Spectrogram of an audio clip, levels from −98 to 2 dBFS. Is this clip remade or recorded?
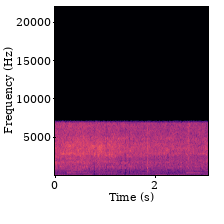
remade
